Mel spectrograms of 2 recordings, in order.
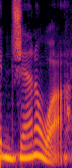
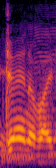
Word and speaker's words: Genova: This has been a big question because, you know, in English we say Genoa. – If you can pronounce the V, you can say Genova. If you cannot, just say Genoa.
